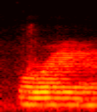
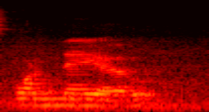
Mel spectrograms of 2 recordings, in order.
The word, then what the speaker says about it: Borneo: Boreno. Can you show me? No, that's not correct. Ms. Hagen, will you please pronounce that for me? It's Borneo.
